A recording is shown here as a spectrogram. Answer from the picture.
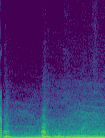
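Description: Yamaha MT motorcycle engine running at a steady, low pitch while the bike rolls along, heard from the rider's helmet camera with wind rumble underneath.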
